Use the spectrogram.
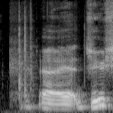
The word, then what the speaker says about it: Joosh: Joosh is how I pronounce it.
